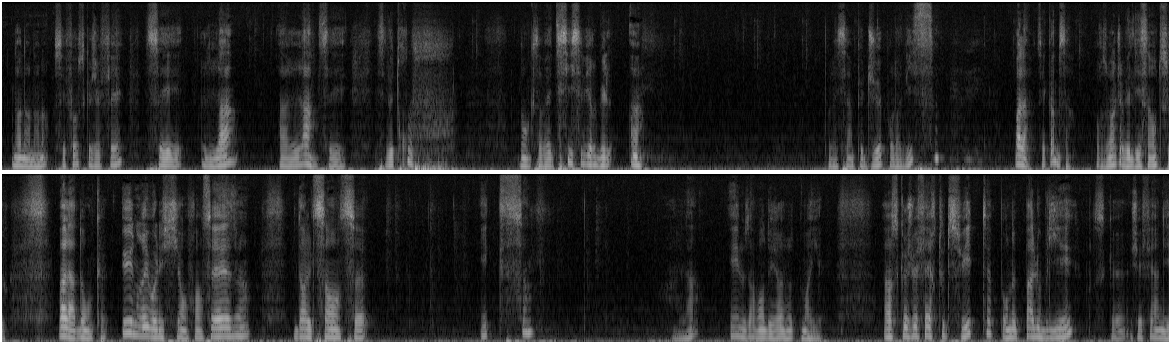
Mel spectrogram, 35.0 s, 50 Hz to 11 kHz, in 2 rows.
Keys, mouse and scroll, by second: 0.2 click, 1.4 Delete, 2.9 click, 4.4 click, 7.6 click, 11.0 KP_6, 11.5 KP_Decimal, 13.0 KP_1, 14.4 click, 17.7 click, 20.6 click, 21.9-22.3 scroll down 1, 22.3 scroll up 1, 23.6 click, 26.7 click, 27.5-29.7 drag, 29.7-31.5 drag, 32.3-33.1 drag, 33.3 scroll down 1, 33.7-34.6 drag.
